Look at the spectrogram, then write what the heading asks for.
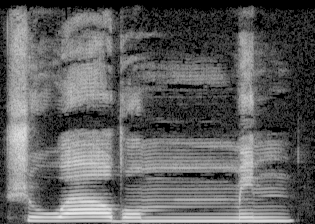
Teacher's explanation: شواظن، اور کیونکہ اس پہ تنوین پیش ہے پھر حرف المیم آتا ہے کلمت من، اور میم حروف الادغام بغنہ میں سے ہے، اور ادغام کا معنی ہے حرف کو حرف میں داخل کرنا، تو ہم یہ تنوین کو میم میں ملا کے غنہ اور تشدید کے ساتھ یہ حکم کو ادا کریں گے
